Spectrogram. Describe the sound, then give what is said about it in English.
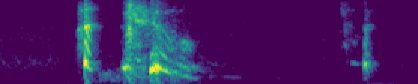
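A loud sneeze with a sharp catch of breath and an explosive burst, then a short pause and a small, quieter sniff-like sound. No talking. “Bless you.”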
